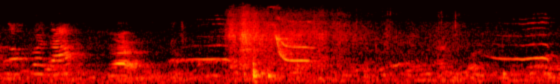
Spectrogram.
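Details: A tiny baby monkey, stuck alone high in a tree and very fearful, gives high, harmonic whistled cries, some sliding sharply downward, calling for its mother.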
